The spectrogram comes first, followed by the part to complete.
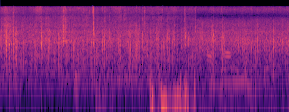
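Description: Rain pattering steadily on the ground and pond surface, a dense spread of small ticks. A few dull low thumps come a little past halfway, and a brief voice is heard near the end.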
